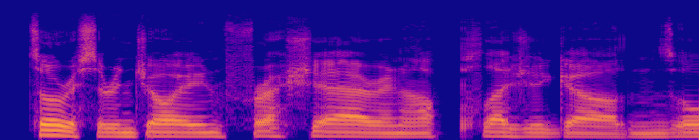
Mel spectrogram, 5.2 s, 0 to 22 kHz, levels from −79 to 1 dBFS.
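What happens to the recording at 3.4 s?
At 3.4 s the speech sits inside a time-stretched section running from 1.05 s to the end, slowed to about 0.52 times its pace, likely by software repeating short pieces to lengthen it. It drags, yet the pitch holds steady, unlike a simple playback slowdown.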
